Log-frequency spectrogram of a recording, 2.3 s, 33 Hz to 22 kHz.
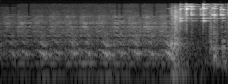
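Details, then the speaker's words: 1992 Oltcit (Romanian Citroen design) petrol engine, choke set and throttle operated, cranking after sitting: quick, even starter chugging with no firing; no petrol squirting at the carburettor, so no fuel delivery yet. "so if i operate the throttle do we see petrol squirting in yet no just don't think we've got fuel yet"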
